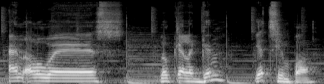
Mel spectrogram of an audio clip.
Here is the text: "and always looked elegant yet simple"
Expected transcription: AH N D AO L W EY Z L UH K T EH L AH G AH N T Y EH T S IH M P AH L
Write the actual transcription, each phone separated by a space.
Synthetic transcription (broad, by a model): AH N AO L W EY S L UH K EH L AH G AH N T Y EH T S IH M P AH L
